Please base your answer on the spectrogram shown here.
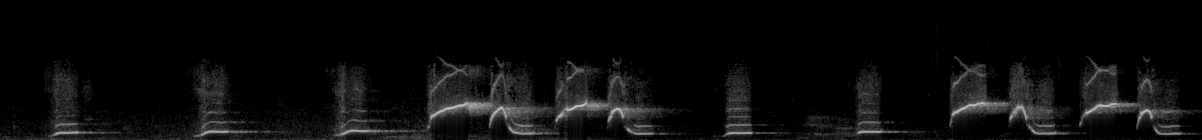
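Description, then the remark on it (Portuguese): A young man whistles an imitation of a large bird from the Amazon in a recording he sent in. Loud upward-sweeping and falling whistled notes repeat in a steady rhythm, with some high two-part swoops and no talking. “Vai para você o grande pássaro oh. da Amazônia.”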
